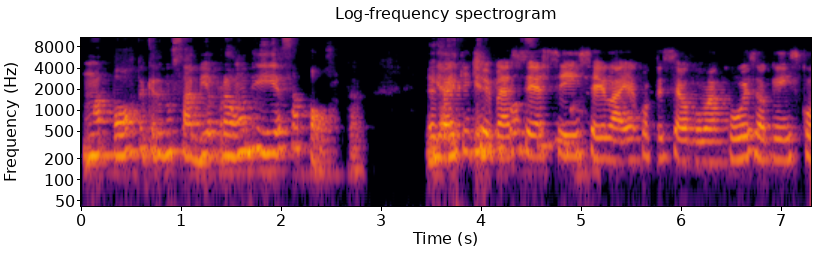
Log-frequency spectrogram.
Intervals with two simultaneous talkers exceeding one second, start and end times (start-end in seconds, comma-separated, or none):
3.6-5.2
